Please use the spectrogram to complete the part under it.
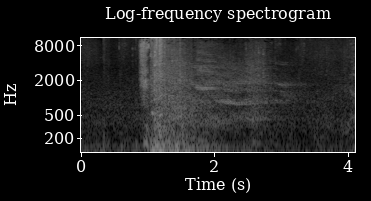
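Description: A heavy metal door scrapes and grinds open.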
